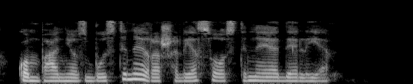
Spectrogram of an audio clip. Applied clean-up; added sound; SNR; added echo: none; none; none; none.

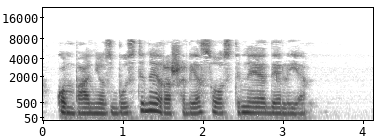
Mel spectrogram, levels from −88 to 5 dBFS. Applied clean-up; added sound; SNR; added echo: none; none; none; reverberation time 0.3 s.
